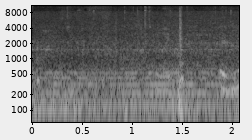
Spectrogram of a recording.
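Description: Golf cart running as it rolls along, a steady low hum, with one sharp knock about a second and a half in.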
